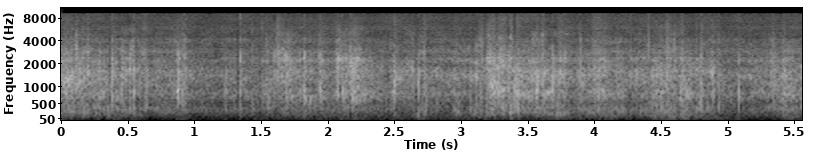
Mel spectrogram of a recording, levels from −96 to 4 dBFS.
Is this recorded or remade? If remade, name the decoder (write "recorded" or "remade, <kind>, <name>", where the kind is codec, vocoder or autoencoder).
remade, codec, SNAC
